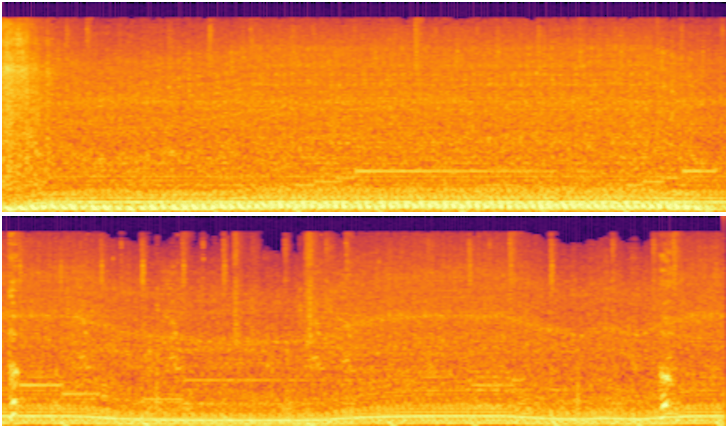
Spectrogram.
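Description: A small motor engine drones, its pitch dropping and rising again.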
